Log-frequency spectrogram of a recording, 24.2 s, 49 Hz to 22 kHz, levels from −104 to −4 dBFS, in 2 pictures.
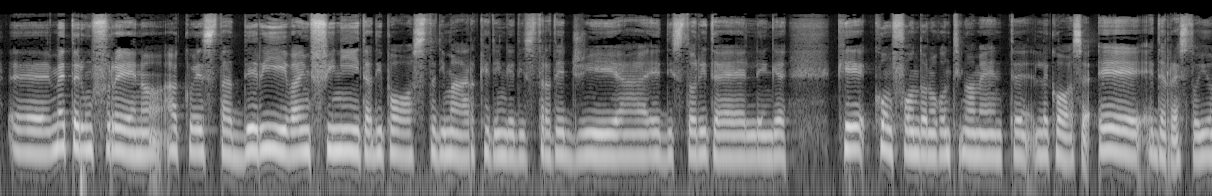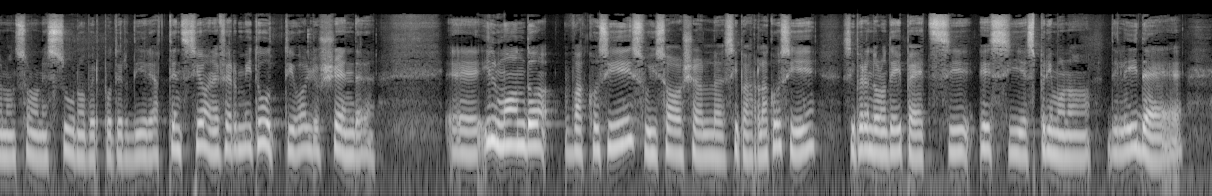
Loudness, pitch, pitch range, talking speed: -25 LUFS, 185 Hz, 170-205 Hz, 140 wpm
